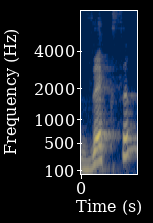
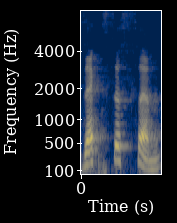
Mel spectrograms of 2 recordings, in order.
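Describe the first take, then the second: First: The middle s sound is said once. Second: The middle s sound is said twice. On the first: The speaker calls it right. "এসটা উঠে ওরা জ্যাকসন use করে সরাসরি" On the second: The speaker calls it wrong. "উচ্চারণটা আহ, একটু উম, ঠিকঠাক আসে না, জ্যাকসেসন এরকম হয়ে যায়"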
